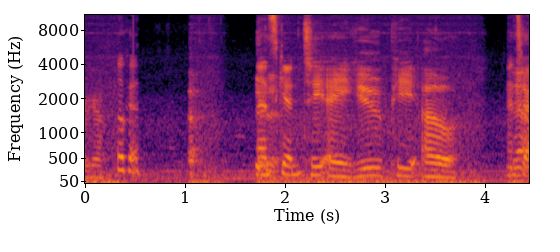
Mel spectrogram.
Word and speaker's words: Taupo: I say Taupo and Topo. You said it okay, but it sounded like you put an R at the end. It's Topol. Topo. Topo. There we go. Okay. That's good. Taupo.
